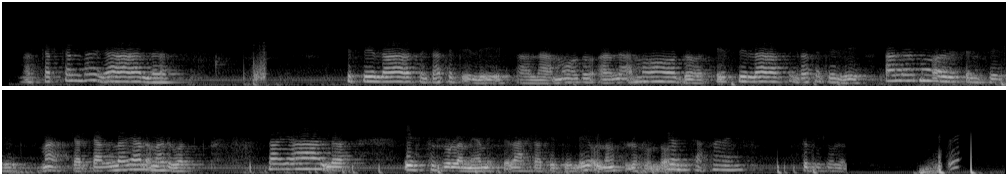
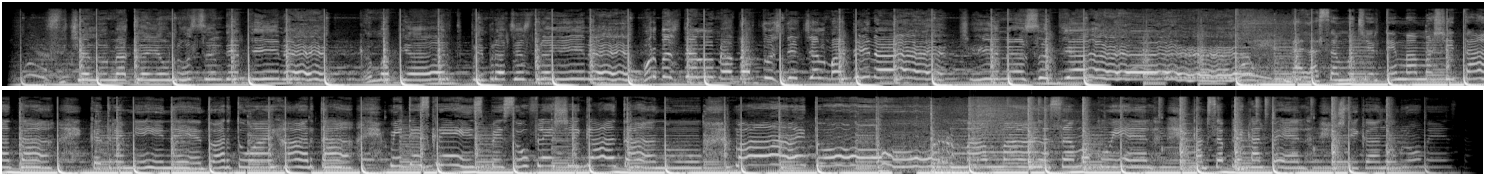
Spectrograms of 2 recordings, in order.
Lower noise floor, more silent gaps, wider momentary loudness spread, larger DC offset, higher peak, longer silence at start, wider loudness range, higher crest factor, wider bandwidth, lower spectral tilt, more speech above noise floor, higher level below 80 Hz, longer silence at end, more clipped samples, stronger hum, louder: first, -58 dBFS vs -30 dBFS; neither; first, 13 LU vs 6 LU; neither; second, -12 dBFS vs 0 dBFS; about the same, 0.2 s vs 0.1 s; about the same, 4 LU vs 3 LU; first, 18 dB vs 8 dB; second, 6.4 kHz vs 16 kHz; first, -10 dB/octave vs -5.5 dB/octave; first, 30 dB vs 19 dB; second, -50 dBFS vs -10 dBFS; about the same, 0.25 s vs 0.35 s; neither; neither; second, -29 LUFS vs -11 LUFS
